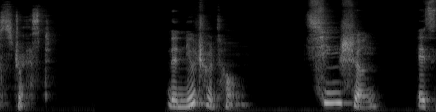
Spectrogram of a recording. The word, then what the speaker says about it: 轻声: We call this kind of syllable the neutral tone or the light tone. 轻声.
